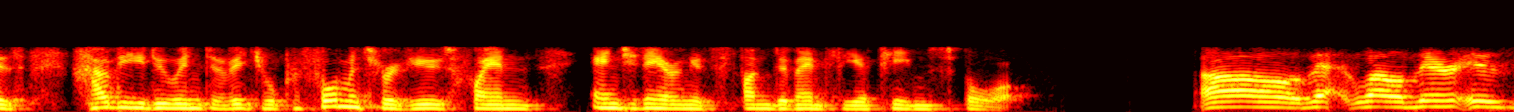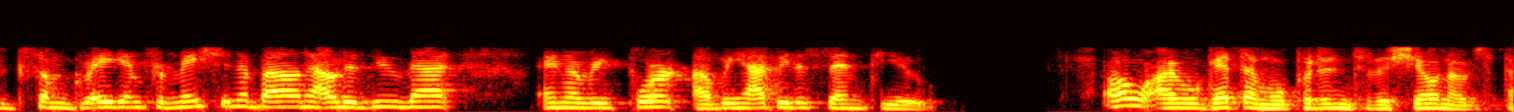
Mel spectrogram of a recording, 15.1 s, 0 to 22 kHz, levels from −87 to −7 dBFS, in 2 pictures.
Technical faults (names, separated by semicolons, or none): AMR narrowband mobile codec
